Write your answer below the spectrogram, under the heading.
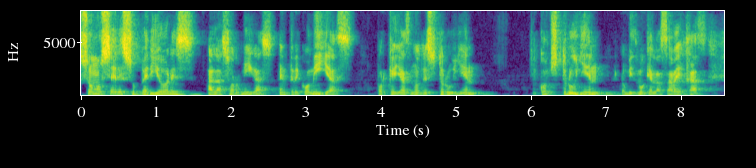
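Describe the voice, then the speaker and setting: A man at a very slow pace, somewhat breathy, with ordinary pitch variation. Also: medium pitch for a man. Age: 60s. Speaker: actor and playwright. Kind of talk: interview conversation.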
